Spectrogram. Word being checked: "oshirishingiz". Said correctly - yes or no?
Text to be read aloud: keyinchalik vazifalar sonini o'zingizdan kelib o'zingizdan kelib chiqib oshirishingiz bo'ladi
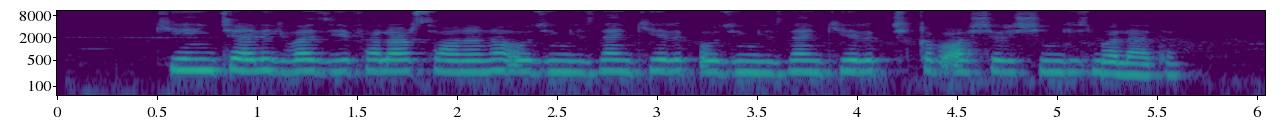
yes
